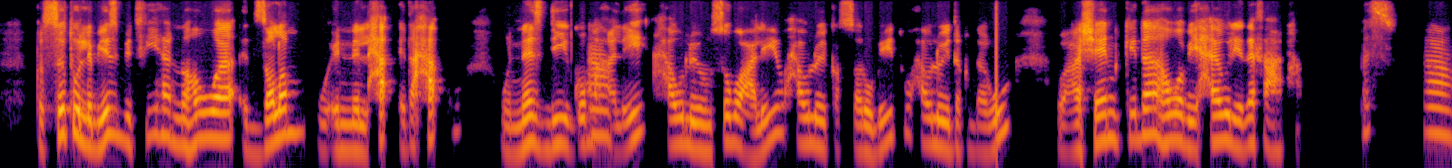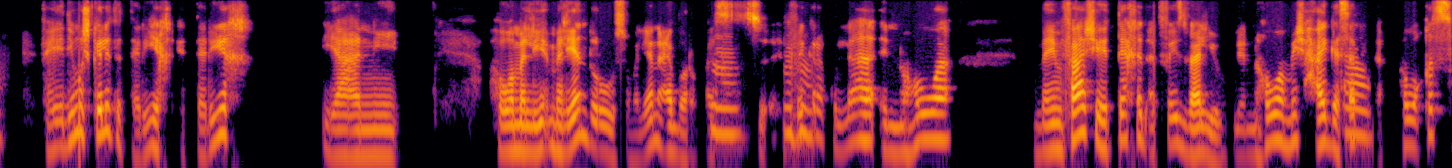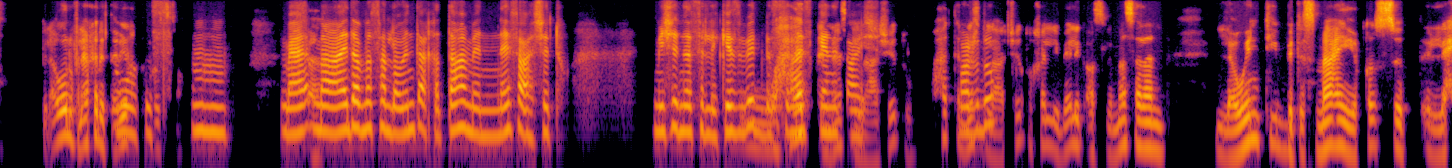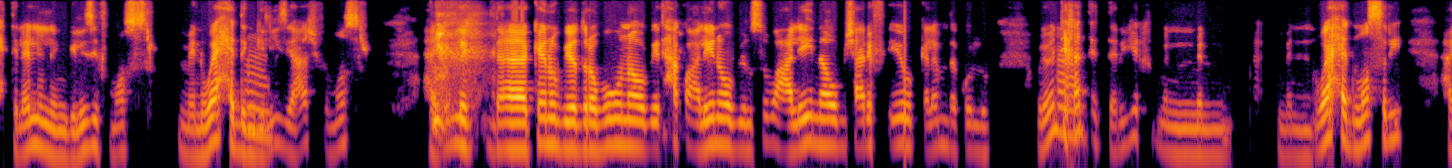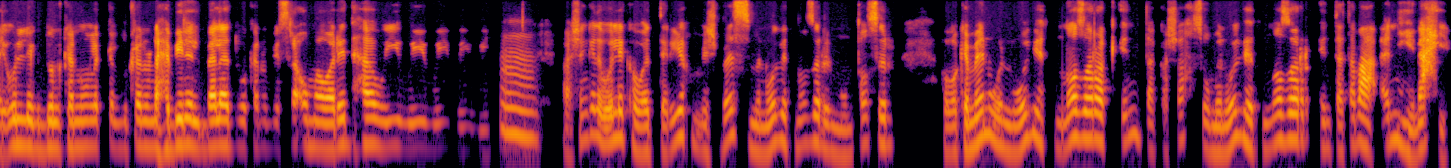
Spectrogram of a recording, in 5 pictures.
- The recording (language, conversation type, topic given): Arabic, unstructured, إيه أهم الدروس اللي ممكن نتعلمها من التاريخ؟
- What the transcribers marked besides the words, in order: in English: "at phase value"; tapping; chuckle; tsk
